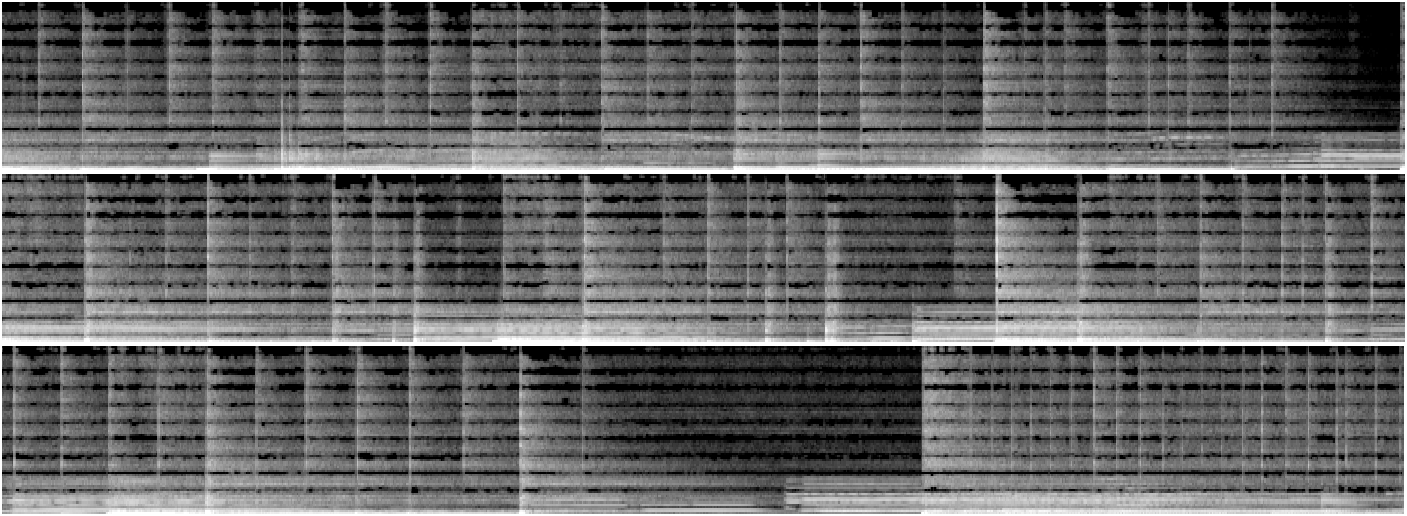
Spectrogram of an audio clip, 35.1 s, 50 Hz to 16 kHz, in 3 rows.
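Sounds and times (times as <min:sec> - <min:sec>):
live jazz ensemble: 0:00.0 - 0:35.0.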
